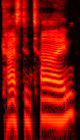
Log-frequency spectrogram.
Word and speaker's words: Constantine: So again, if you're a Constantine rhymes with swine fan and a Spurrier fan, this is definitely must read stuff.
